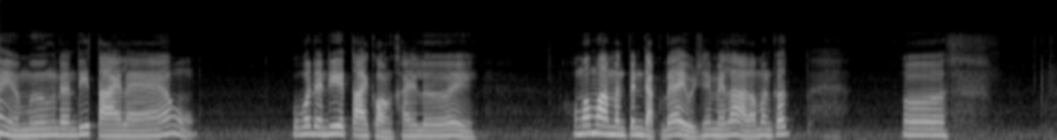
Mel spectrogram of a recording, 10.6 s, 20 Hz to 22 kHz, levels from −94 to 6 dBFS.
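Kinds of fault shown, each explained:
No faults can be heard in this recording.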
